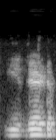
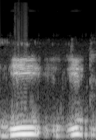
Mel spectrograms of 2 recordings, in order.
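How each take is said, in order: First: The vowel in 'read' is short, like 'red'. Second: The vowel in 'read' is long, like 'reed'. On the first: The speaker calls it right. "यहाँ ही रेड पढ़ेंगे" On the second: The speaker calls it wrong. "ही रीड नहीं"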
